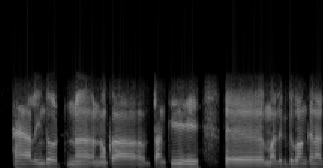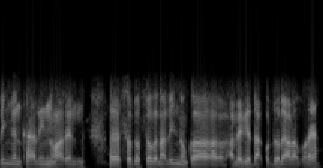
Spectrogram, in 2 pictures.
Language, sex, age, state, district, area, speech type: Santali, male, 30-45, West Bengal, Purulia, rural, conversation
